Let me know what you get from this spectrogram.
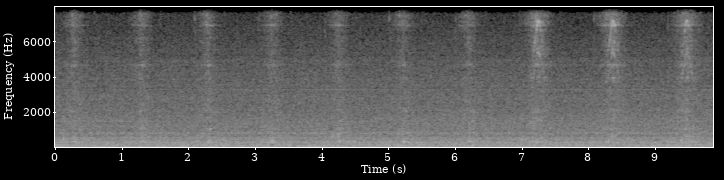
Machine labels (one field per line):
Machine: slide rail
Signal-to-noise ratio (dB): -6 dB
